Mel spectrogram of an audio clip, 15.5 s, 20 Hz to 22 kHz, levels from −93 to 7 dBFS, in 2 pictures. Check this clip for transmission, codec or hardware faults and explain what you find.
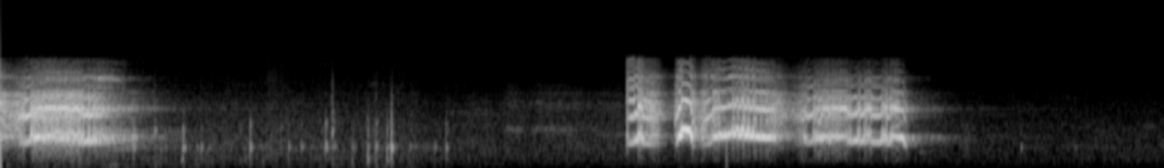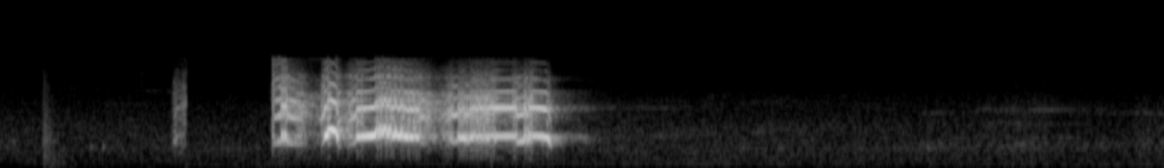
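No transmission, codec or hardware faults turn up in this clip.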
